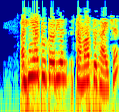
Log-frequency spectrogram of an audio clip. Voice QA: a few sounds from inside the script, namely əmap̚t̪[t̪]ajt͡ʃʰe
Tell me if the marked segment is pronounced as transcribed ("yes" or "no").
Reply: no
